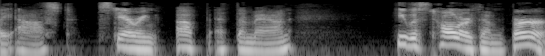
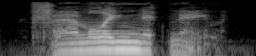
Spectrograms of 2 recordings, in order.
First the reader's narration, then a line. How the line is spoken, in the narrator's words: he growled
